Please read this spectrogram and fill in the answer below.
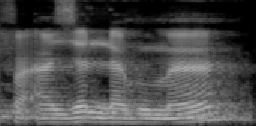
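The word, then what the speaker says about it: فَأَزَلَّهُمَا: Sini yang perlu dijelaskan di sini fa'azallahuma, ya, kita bacanya dua harokat jika berhenti di sini. Fa'azallahuma, jadi di sini ada fathah bertemu dengan alif, ya, maka kita baca dua harokat.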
